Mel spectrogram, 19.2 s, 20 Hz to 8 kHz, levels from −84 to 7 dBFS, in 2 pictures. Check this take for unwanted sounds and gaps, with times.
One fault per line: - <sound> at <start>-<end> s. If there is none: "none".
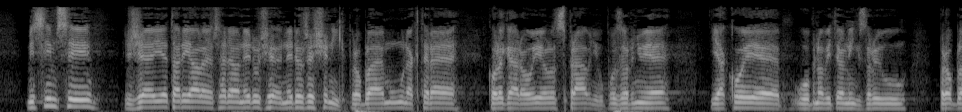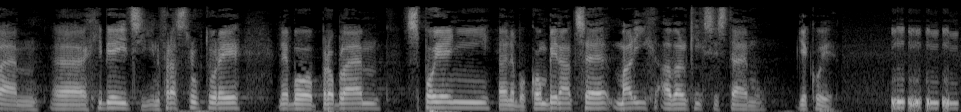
- laugh at 18.5-19.2 s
